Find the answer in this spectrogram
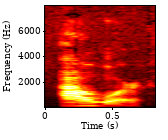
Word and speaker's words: hour: And in the other case, an honor, an hour. Quando eu falo essas palavras, né? Honor, hour, eu não pronuncio o H. O H ele é silent, ele é mudo.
